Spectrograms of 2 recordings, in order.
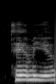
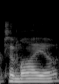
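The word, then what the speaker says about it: Tamiyo: for them from there tamio or Tamayo depending on how you want to pronounce it the moon sage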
